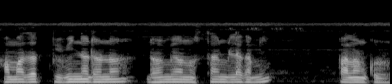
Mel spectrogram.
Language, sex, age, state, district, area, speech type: Assamese, male, 45-60, Assam, Charaideo, urban, spontaneous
